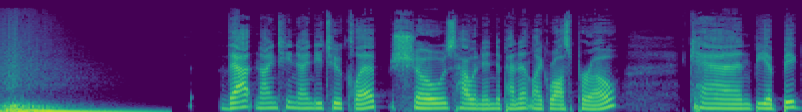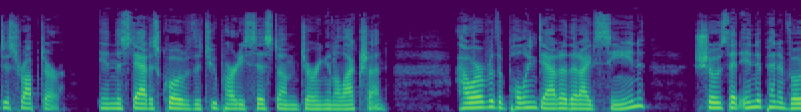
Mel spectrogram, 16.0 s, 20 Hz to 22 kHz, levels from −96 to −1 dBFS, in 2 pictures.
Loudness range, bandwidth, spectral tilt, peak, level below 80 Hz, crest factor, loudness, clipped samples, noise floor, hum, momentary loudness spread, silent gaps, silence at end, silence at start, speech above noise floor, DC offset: 2 LU; 14 kHz; -6 dB/octave; -6 dBFS; -30 dBFS; 18 dB; -24 LUFS; under 0.1%; -63 dBFS; none; 11 LU; none; 0 s; 0 s; 40 dB; under 0.1%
